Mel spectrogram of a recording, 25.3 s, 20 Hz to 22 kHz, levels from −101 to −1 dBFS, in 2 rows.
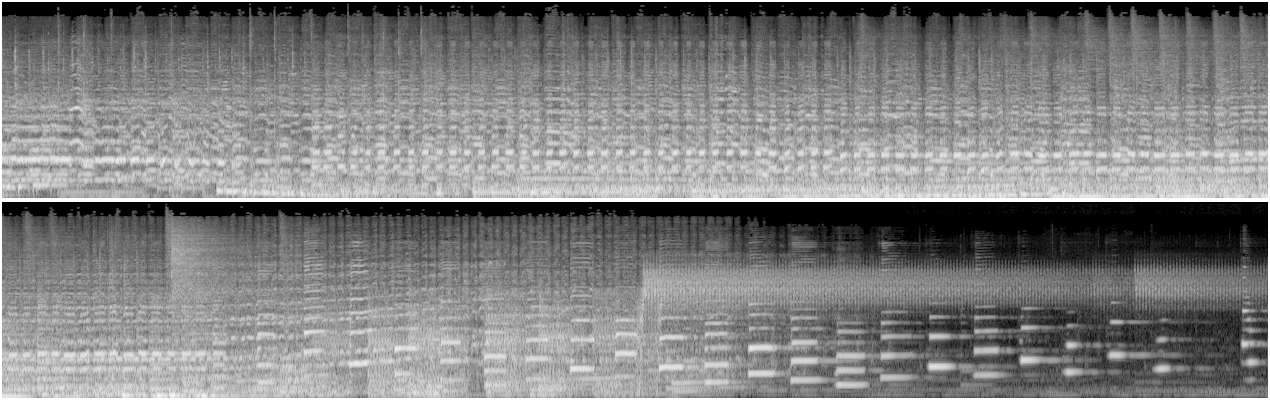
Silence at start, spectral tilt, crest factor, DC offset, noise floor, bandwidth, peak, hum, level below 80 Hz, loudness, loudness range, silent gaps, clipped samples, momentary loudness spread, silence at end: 0 s; -5 dB/octave; 14 dB; under 0.1%; -38 dBFS; 17 kHz; 0 dBFS; none; -24 dBFS; -14 LUFS; 8 LU; none; under 0.1%; 14 LU; 0.05 s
